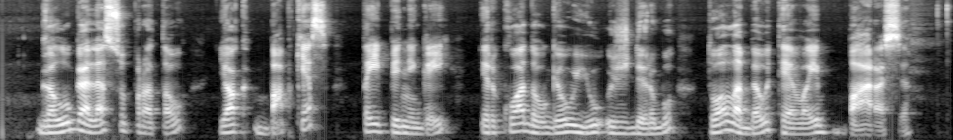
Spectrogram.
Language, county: Lithuanian, Vilnius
